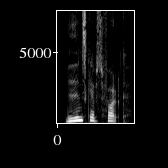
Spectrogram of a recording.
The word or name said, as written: videnskabsfolk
